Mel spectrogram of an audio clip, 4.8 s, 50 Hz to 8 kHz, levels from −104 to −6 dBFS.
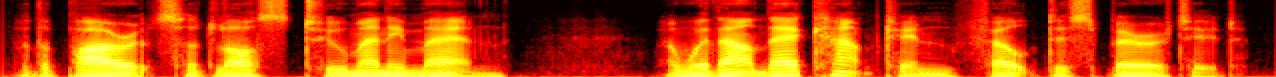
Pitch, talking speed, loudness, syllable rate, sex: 105 Hz, 175 wpm, -21 LUFS, 5.4 syllables/s, male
